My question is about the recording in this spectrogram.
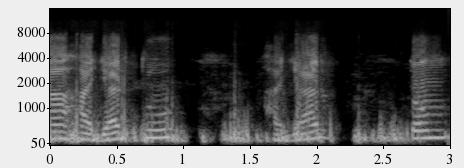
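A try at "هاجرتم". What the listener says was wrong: ہاجرتم. الف، الف کی آواز واضح کریں.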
